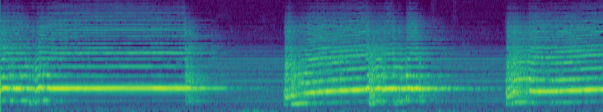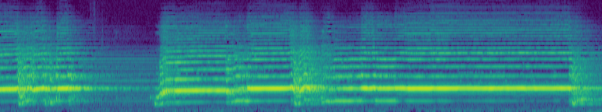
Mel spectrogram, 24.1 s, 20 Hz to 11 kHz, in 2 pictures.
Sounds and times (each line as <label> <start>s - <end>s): muezzin through speaker 0.0s - 24.1s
